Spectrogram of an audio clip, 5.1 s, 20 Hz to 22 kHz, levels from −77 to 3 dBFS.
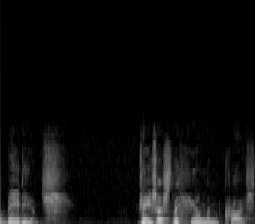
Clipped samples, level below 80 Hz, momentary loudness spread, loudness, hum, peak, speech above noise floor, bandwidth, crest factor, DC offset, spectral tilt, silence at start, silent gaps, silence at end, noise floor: under 0.1%; -70 dBFS; 12 LU; -28 LUFS; none; -10 dBFS; 37 dB; 10.5 kHz; 20 dB; under 0.1%; -5 dB/octave; 0 s; none; 0 s; -64 dBFS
